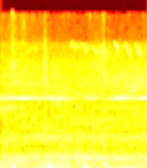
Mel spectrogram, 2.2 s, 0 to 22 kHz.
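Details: Hyundai Ioniq EV on a 7 kW charger: loud steady whooshing drone with no rhythm, like an engine, from the radiator fan at max speed cooling the onboard charger; never heard before, stopped when charging stopped.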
